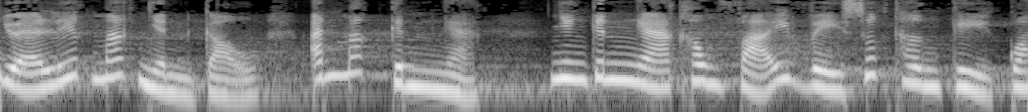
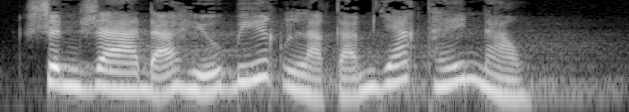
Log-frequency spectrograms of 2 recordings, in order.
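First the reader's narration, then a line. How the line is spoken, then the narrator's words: Plain. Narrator (Vietnamese): Tống Duệ hỏi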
